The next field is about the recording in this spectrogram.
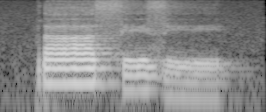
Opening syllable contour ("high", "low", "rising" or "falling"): high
